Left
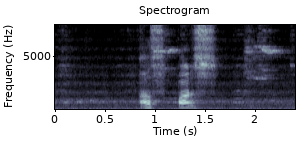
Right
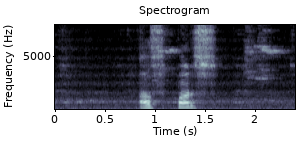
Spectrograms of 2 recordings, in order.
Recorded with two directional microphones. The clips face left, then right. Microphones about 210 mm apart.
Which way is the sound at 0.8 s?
50° right (ahead or behind).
